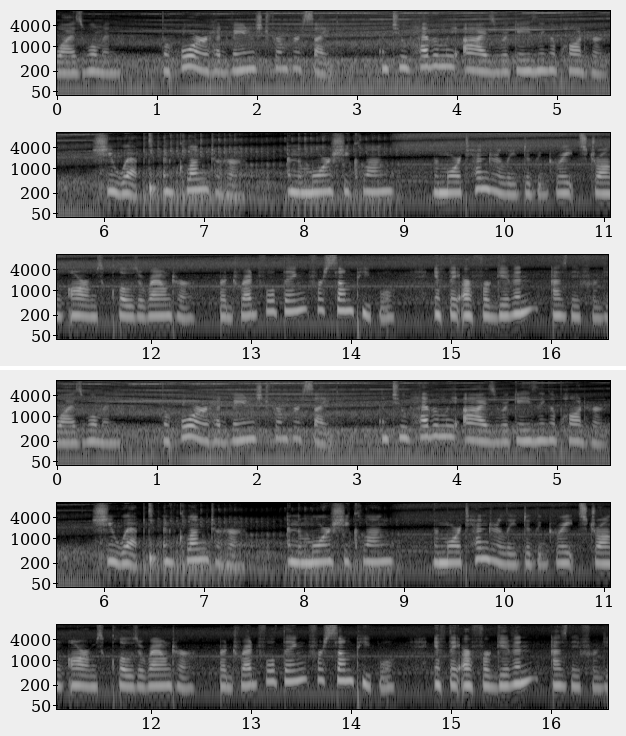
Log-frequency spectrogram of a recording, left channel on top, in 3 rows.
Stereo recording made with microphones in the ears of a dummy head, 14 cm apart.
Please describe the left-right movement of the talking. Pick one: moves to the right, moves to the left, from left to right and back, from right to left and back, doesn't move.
doesn't move.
